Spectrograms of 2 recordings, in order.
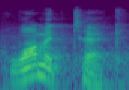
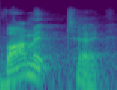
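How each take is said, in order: First: The name begins with a W sound. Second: The name begins with a V sound. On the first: The speaker calls it wrong. "you see the W, and it's and they call it Womitek" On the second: The speaker calls it right. "when actually it's called Vomitek"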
